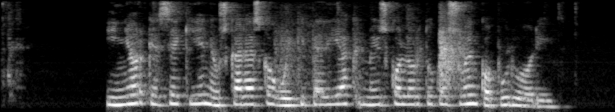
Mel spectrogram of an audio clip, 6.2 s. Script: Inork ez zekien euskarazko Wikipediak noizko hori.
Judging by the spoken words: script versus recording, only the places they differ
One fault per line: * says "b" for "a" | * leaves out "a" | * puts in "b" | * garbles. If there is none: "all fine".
* puts in "lortuko zuen kopuru"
